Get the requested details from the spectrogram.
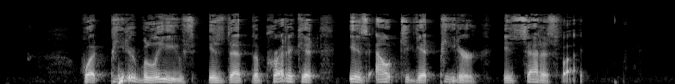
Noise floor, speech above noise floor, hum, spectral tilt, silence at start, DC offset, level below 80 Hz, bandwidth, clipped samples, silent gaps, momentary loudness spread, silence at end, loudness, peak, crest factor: -63 dBFS; 45 dB; none; -4.5 dB/octave; 0.85 s; under 0.1%; -40 dBFS; 11.5 kHz; under 0.1%; none; 7 LU; 1 s; -19 LUFS; -2 dBFS; 18 dB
